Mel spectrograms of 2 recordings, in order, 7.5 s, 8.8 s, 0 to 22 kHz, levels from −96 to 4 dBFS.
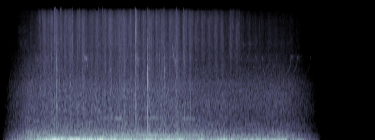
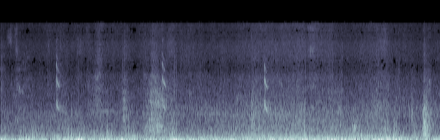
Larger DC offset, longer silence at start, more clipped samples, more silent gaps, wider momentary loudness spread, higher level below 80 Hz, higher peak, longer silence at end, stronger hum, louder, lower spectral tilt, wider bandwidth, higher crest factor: neither; first, 0.35 s vs 0 s; neither; neither; first, 15 LU vs 6 LU; about the same, -26 dBFS vs -22 dBFS; second, -8 dBFS vs -2 dBFS; first, 1.5 s vs 0 s; neither; second, -34 LUFS vs -27 LUFS; second, -4.5 dB/octave vs -7 dB/octave; first, 15.5 kHz vs 10.5 kHz; about the same, 16 dB vs 16 dB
